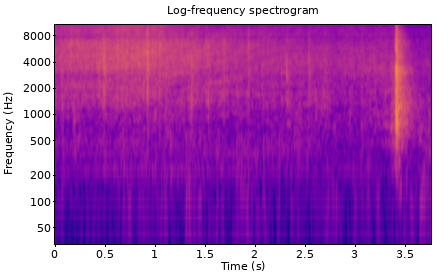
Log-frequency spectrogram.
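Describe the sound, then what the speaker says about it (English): A cheese quesadilla sizzles in a pan as the cheese melts, a faint, steady crackling fry with one sharp click near the end. "Start hearing that fizzle, that means we're getting somewhere."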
